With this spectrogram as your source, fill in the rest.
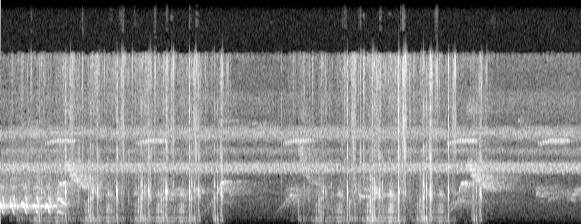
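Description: A gorilla munches noisily on leaves.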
